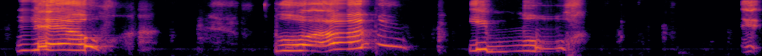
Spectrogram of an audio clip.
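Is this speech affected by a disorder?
Yes: cerebral palsy; people less willing to listen to own talking voice, uses songs to get point across.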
